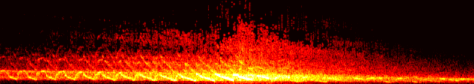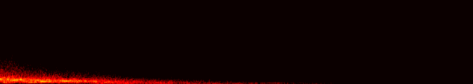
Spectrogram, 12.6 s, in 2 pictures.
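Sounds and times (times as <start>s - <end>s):
police siren: 0.0s - 6.6s.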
